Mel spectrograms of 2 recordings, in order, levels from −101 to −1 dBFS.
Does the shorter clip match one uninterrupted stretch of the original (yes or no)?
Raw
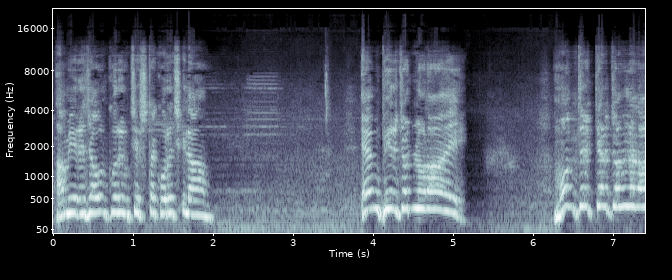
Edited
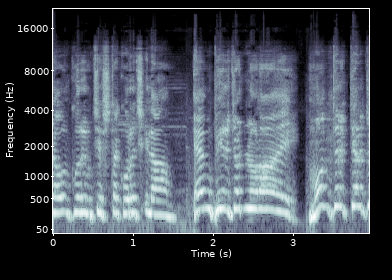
no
